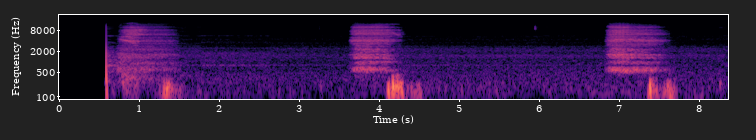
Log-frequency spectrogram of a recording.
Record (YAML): exhalation_length: 8.4 s
exhalation_amplitude: 8508
exhalation_signal_mean_std_ratio: 0.37
survey_phase: alpha (2021-03-01 to 2021-08-12)
age: 18-44
gender: Male
wearing_mask: 'No'
symptom_none: true
smoker_status: Never smoked
respiratory_condition_asthma: false
respiratory_condition_other: false
recruitment_source: REACT
submission_delay: 2 days
covid_test_result: Negative
covid_test_method: RT-qPCR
